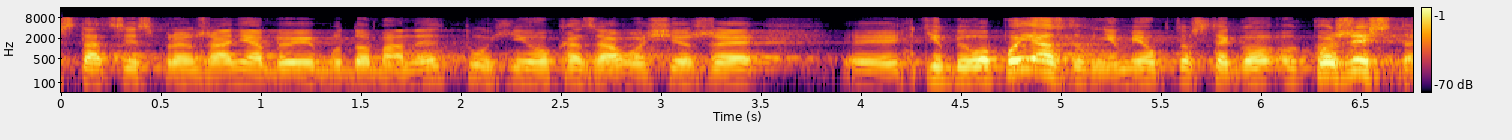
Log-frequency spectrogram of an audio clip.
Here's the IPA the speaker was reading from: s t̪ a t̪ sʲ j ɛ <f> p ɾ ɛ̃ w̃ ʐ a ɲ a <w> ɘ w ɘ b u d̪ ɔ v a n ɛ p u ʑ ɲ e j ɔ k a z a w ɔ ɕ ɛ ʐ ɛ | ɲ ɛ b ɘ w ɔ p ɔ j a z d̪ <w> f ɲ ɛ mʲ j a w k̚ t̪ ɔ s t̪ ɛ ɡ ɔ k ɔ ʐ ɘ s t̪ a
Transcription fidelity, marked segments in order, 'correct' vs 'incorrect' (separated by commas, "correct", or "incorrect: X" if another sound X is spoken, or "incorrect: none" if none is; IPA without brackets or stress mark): incorrect: s, incorrect: b, incorrect: u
